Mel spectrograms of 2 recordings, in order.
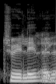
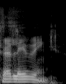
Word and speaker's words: Treliving: Hur uttalar man det? Du brukar vara så bra på det där. Nej, Treliving. – Det... – Ja, Treliving tror jag jag skulle sagt faktiskt. Treliving, ja ja.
